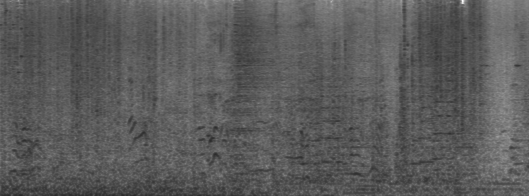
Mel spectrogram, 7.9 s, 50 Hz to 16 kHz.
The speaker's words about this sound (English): 2, 3 more depth charges. These will be closer. Brace for impact.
